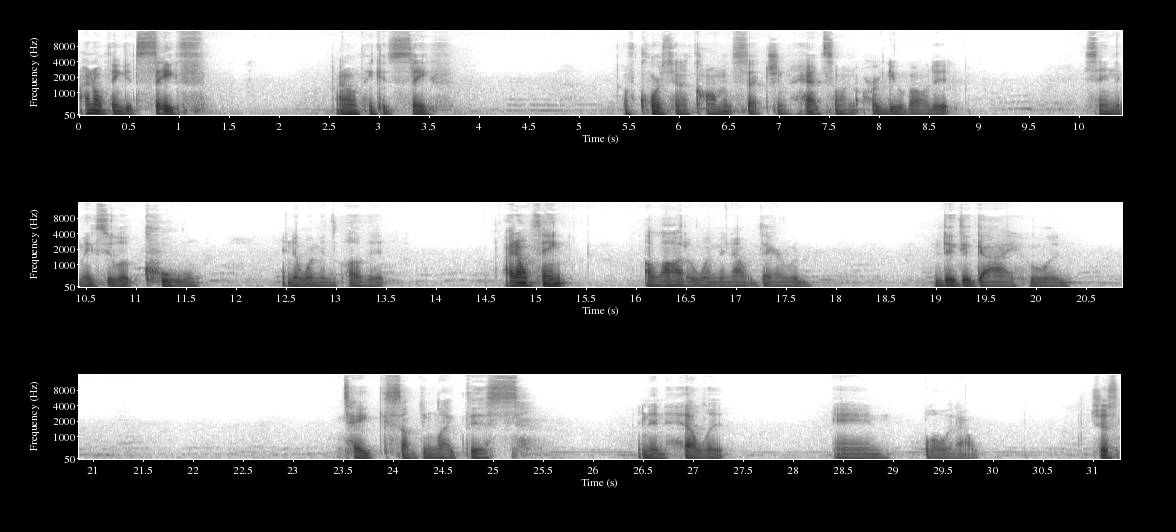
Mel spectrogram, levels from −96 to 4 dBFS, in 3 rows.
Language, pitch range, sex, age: English, 90-110 Hz, male, 30-49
